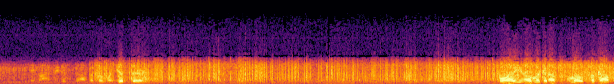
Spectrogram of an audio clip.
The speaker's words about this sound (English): The communication is rather staticky here. I'll try to repeat what Jim Irwin is saying.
